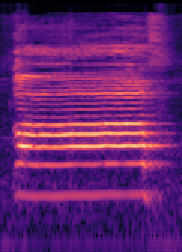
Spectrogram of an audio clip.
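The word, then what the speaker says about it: قاف: This Qaaf is produced when we raise our root of the tongue, the last portion of the tongue which is attached to the lower portion of our mouth.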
